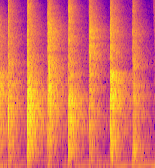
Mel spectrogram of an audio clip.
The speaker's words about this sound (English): So I think that I deserve, like, a round of applause. So, give me just a minute to, you know, just clap for me.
